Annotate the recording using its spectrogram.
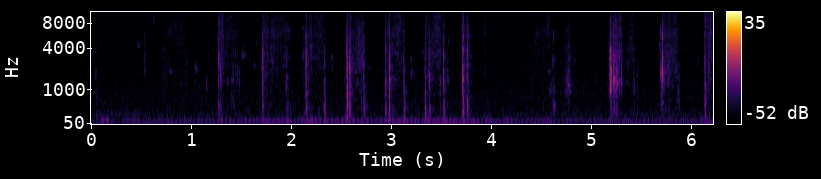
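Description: Playing cards riffle and flick as a deck is shuffled by hand.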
